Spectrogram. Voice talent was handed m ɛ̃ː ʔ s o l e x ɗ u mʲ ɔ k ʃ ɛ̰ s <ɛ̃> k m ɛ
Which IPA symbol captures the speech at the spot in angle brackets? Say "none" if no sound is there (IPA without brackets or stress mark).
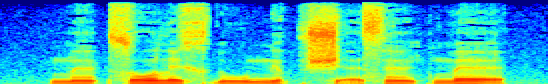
ɛ̃ː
